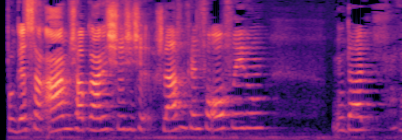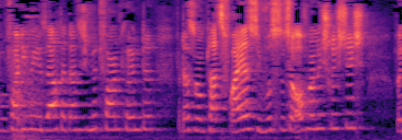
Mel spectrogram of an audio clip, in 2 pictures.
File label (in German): Maerkisch, Berlinerisch; Mitteldeutsch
